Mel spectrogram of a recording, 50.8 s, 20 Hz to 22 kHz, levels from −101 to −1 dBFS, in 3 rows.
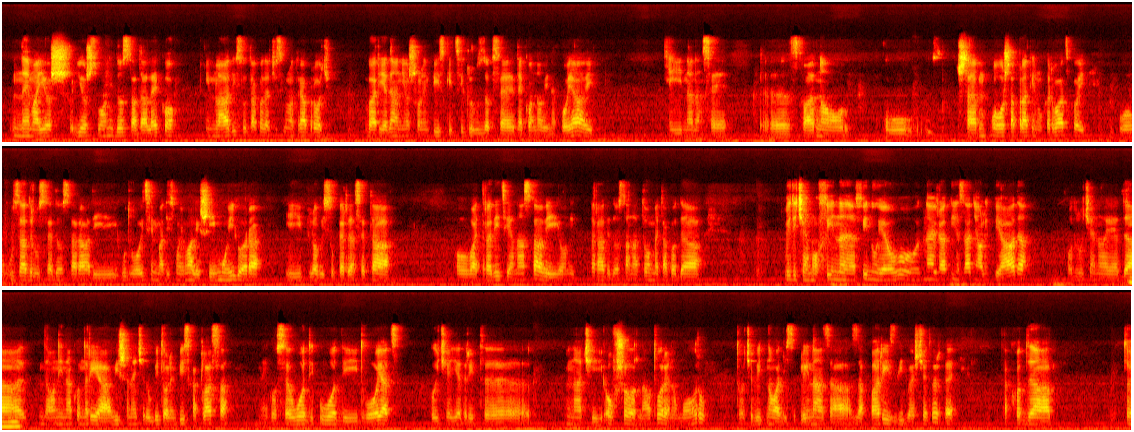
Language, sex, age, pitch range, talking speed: Croatian, male, 20-39, 90-105 Hz, 135 wpm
